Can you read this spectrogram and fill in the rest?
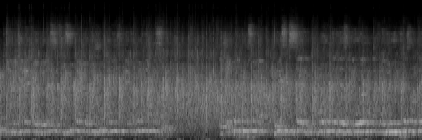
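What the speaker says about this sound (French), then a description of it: "Je voudrais s'il vous plaît un tollé d'applaudissements pour son fils, Ahmed Talal" Audience applause at a conference on political discourse in Morocco, steady clapping sustained over several seconds with voices mixed in.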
